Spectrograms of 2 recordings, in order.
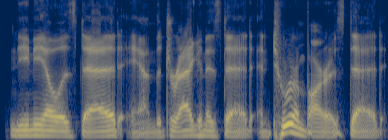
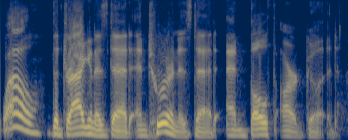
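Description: First: Said in the usual way. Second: Gleeful announcement. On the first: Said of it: "he goes and he says". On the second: Retold or imitated. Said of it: "the way he phrases it is like".

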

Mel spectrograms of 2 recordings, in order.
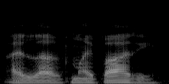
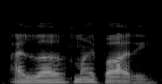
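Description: Both takes have the same delivery.

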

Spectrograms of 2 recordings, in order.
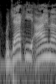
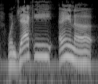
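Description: First: "Aina" said as EYE-nuh; corrected pronunciation. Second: "Aina" said as AY-nuh; first-try pronunciation. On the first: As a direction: start "Aina" with the sound of "eye". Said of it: "oh yeah, it is Aina". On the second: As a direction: say "Aina" with a long A, as in "day". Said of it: "how do you pronounce this". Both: Real, not acted.

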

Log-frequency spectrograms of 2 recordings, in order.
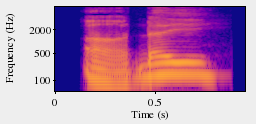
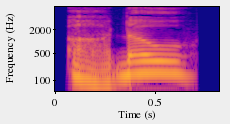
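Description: First: "Ở đây" said carefully as a model; contrasting "here". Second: "Ở đâu" said carefully as a model; contrasting "where". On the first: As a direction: dip on "Ở", then a clear "ay-ee" glide in "đây". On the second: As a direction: dip on "Ở", then a clear rounded glide in "đâu". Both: Shown as a demonstration. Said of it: "Listen and repeat to compare where and here".

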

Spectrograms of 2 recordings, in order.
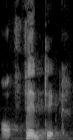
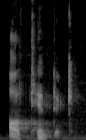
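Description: First: Authentic with a clear th sound; proper th. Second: Authentic said as ah-TEN-tic, with a hard T; silent H. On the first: Naming the restaurant, Authentic with a proper th. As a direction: say Authentic with the th as written. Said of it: "name their establishment". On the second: Reading the misspelled billboard aloud, authentic with a plain T. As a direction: read the sign's authentic with a plain T sound. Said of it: "it says". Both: Shown as a demonstration.

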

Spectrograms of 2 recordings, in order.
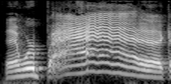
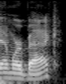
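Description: First: Very slow, drawn-out croaky announcer voice; dying turtle voice. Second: Said in the usual way. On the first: Acted. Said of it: "you sound like a dying turtle". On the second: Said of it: "when I say".

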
